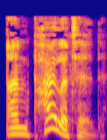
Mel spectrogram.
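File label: "unpiloted", British English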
